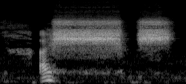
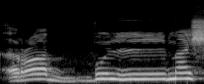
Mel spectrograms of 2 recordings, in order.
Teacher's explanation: ہم زبان کے جو درمیانی حصہ ہے اس کو جب اوپر کے سخت تالو سے لگاتے ہیں تو وہاں سے شین کی ادائیگی ہوتی ہے. لیکن جو شین کی صفت یہ ہوتی ہے کہ اس میں پھیلاؤ ہوتا ہے، ٹھیک ہے، آواز میں اش ش، دیکھیں یہ اش، یہ والی ادائیگی ہونی چاہیے.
